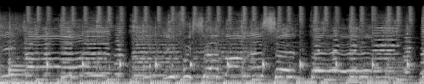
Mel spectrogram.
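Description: Live guaracha band music: a fast, steady dance beat under keyboard-style melody lines, in the middle of a guaracha medley.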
